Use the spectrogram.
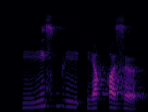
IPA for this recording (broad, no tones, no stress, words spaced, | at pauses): iːsʲbiː ʔiqʷizə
